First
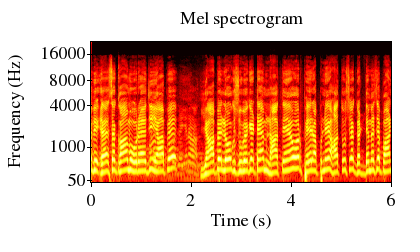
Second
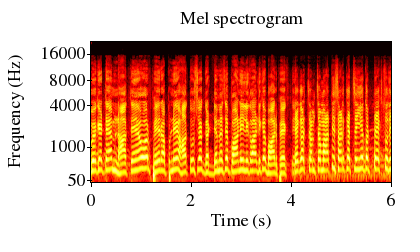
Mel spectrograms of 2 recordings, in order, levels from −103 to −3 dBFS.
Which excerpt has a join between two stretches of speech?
second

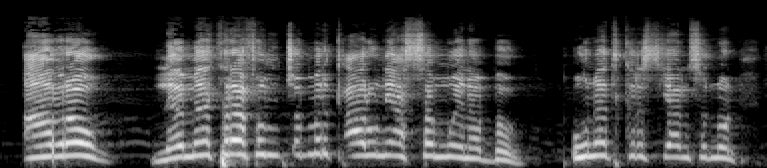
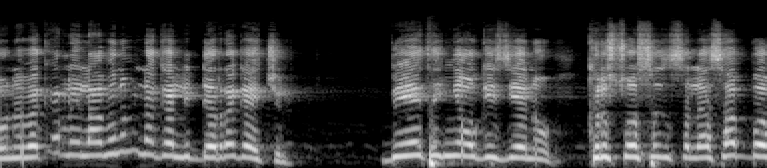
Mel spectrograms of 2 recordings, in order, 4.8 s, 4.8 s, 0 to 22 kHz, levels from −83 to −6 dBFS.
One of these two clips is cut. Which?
first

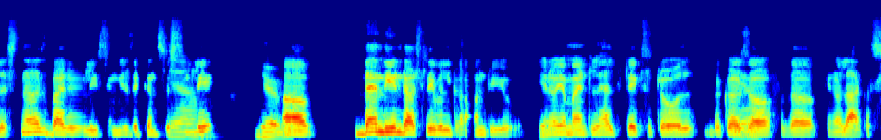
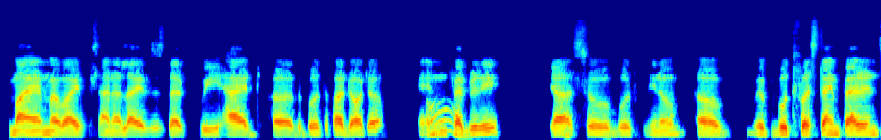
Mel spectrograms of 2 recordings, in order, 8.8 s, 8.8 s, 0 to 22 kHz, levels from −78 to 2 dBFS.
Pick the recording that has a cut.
first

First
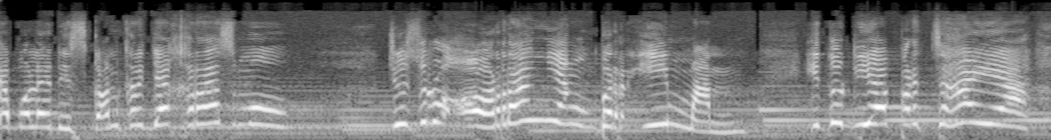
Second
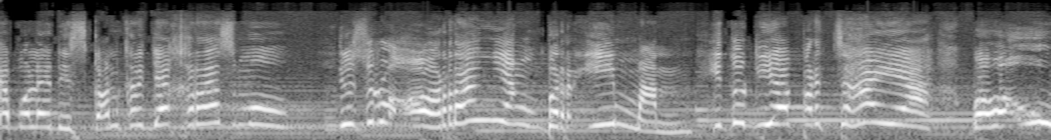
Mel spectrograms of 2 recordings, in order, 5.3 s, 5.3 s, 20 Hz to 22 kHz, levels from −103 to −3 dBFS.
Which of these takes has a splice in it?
second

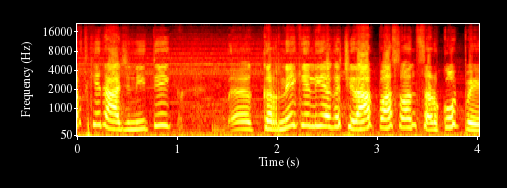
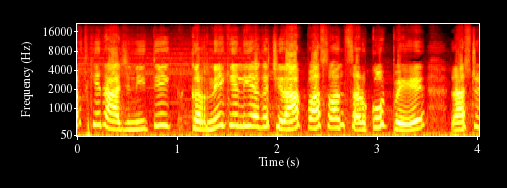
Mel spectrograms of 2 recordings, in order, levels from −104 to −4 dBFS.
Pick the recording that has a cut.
second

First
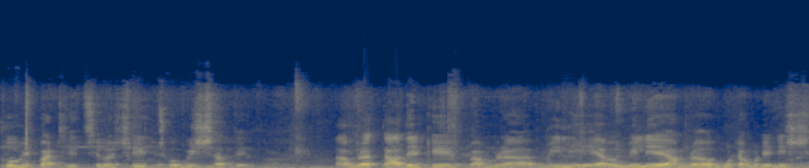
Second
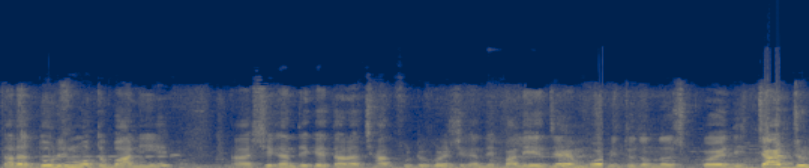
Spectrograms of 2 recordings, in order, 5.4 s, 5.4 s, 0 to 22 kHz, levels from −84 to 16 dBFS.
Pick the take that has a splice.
second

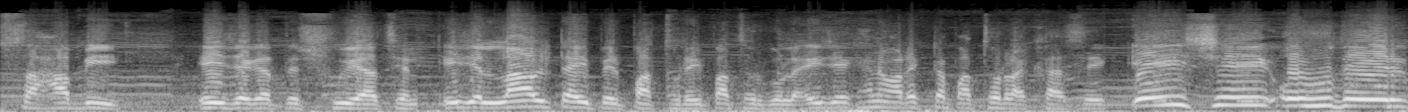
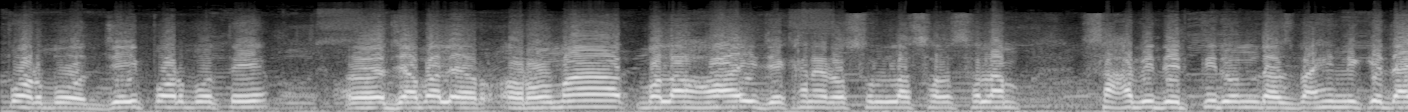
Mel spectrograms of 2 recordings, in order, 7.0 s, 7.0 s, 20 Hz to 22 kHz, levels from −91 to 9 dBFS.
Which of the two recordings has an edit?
first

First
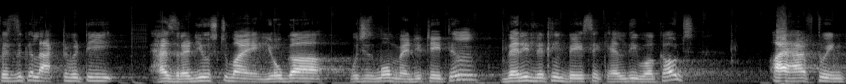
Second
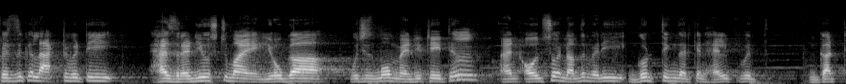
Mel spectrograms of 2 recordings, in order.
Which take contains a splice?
second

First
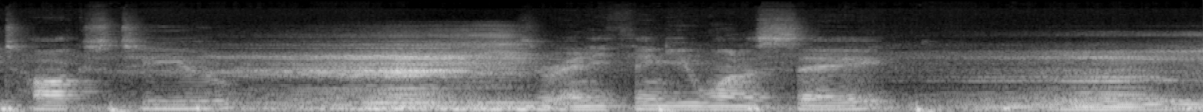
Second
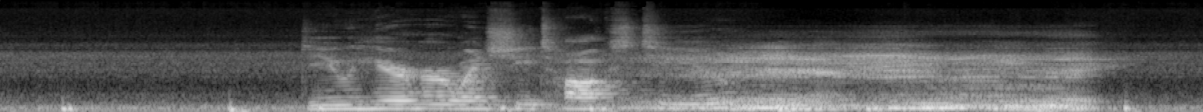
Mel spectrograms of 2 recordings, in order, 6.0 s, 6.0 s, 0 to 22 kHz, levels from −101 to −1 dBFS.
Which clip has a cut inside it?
first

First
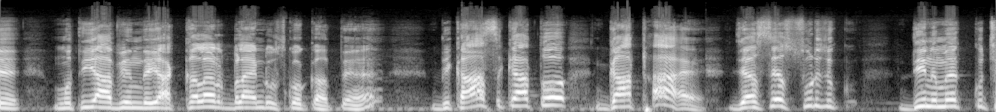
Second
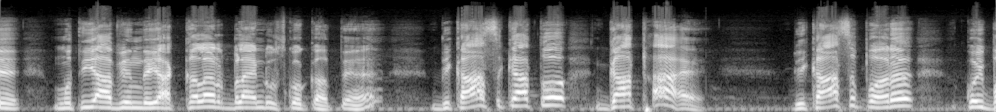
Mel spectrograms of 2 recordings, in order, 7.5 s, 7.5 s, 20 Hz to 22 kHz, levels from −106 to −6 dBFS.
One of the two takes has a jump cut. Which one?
first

